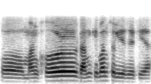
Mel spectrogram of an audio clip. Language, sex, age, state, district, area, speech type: Assamese, male, 45-60, Assam, Nagaon, rural, conversation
